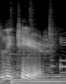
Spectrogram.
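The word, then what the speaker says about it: Laetare: L A E T A R E. I, I like to pronounce that as Leter on Leter Sunday, the fourth Sunday of Lent.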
